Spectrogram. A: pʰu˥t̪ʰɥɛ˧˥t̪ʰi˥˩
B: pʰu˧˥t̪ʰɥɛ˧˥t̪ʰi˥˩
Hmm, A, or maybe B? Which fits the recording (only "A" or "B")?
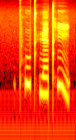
A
